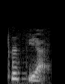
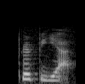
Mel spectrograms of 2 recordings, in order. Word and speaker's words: Pripyat: Um, and essentially, where we're looking at is Ukraine, in particular, a city called Pripyat. Am I saying that correctly? – Say it again. – I believe it's Pripyat, like Pripyat.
